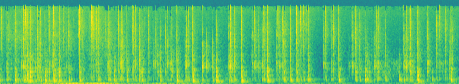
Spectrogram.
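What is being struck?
Wax pillar candle tapped with acrylic nails.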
